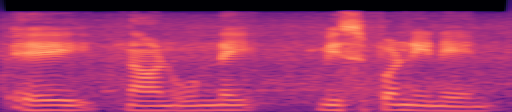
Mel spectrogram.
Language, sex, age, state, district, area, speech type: Tamil, male, 18-30, Tamil Nadu, Pudukkottai, rural, read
